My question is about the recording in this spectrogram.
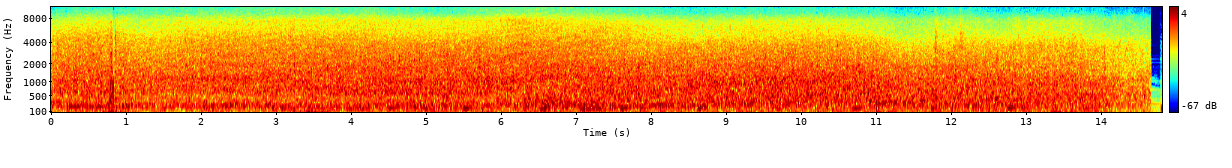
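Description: A steady, even rushing noise that starts and stops abruptly.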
